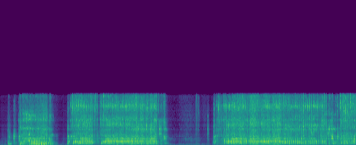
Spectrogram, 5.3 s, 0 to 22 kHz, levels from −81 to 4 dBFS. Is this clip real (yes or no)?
no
